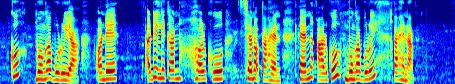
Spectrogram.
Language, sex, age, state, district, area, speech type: Santali, female, 18-30, West Bengal, Paschim Bardhaman, rural, spontaneous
